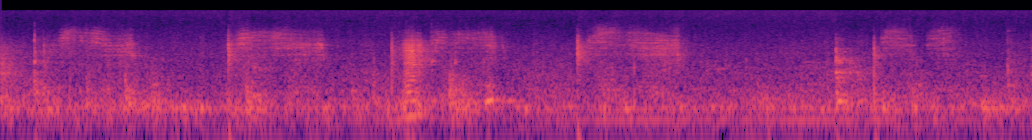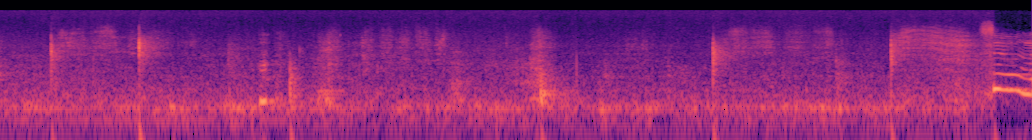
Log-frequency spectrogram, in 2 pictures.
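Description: Chalk scratching and tapping on a blackboard as numbers are written, in short strokes of about a second each with a few sharp ticks, over a steady low hum.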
